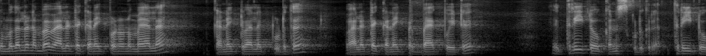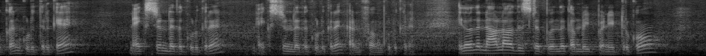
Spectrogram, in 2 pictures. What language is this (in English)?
Tamil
